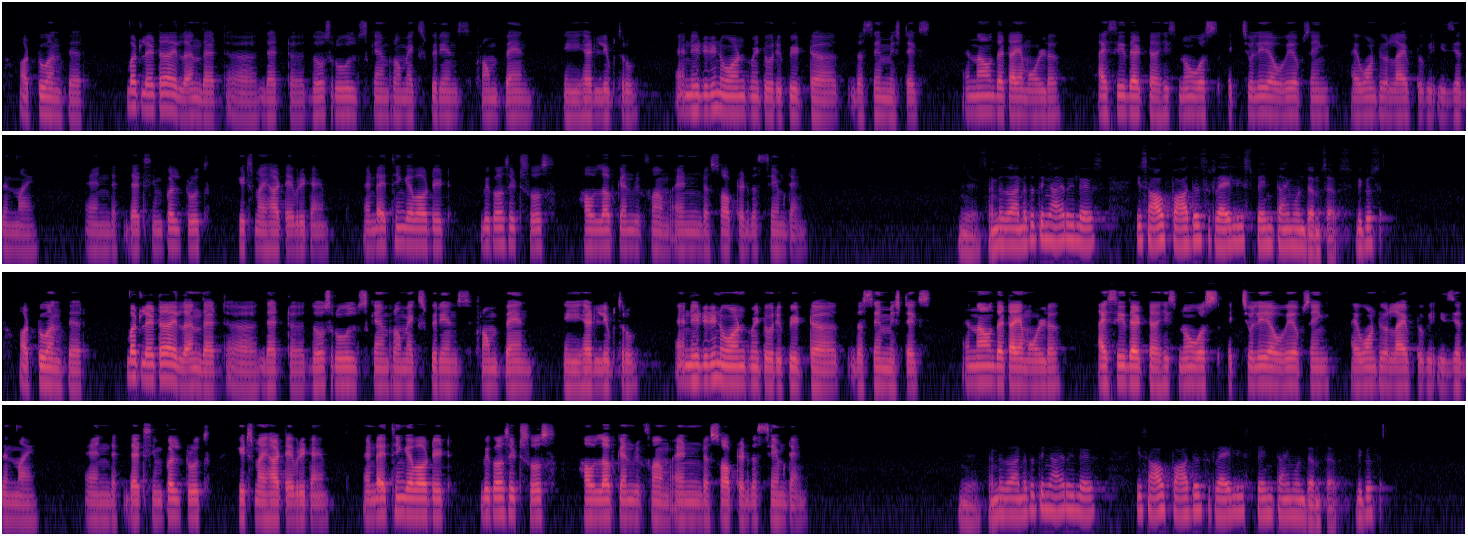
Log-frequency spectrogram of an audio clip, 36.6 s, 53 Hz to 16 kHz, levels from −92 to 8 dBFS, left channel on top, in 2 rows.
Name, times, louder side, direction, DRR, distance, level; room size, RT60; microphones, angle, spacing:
voice 1, 0.2-1.1 1.6-6.6 7.0-8.0 8.4-11.6 12.0-13.2 13.7-18.7 19.3-20.9 21.3-22.4 22.8-23.9 24.3-25.2 25.5-28.4, right 6 dB, 85° right, 0.7 m, -37 dB
voice 2, 30.3-32.2 32.5-35.7, left 3 dB, 85° left, 2.1 m, -38 dB
head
